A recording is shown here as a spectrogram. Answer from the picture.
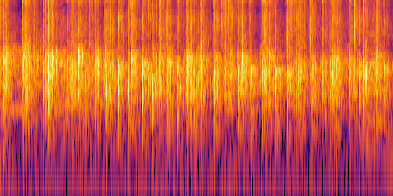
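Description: An audience bursts into sustained applause, dense overlapping claps forming a steady, bright crackle for several seconds with no voices standing out.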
